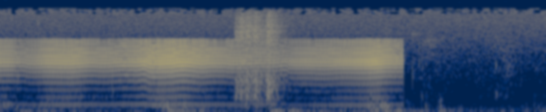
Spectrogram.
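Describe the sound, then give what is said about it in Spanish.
Mosquito buzzing as a steady, high, whining drone that lasts about two seconds, swells slightly midway, then cuts off abruptly and leaves faint background noise. “Un mosquito. Un mosquito, un mosquito.”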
